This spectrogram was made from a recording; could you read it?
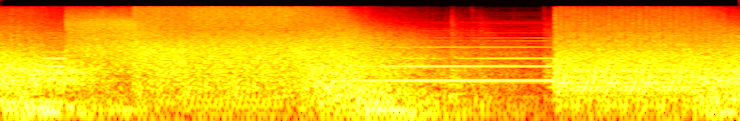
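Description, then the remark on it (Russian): Deafening bursts from an aircraft cannon firing live combat rounds at a shooting range, triggered from the cockpit control stick, the rapid shots merging into a dense continuous roar, with a brief high whine midway before the fire resumes at full force. “Если говорить о впечатлениях во время стрельбы, то первое, на что обращаешь внимание, как такое может быть, что в тире в момент стрельбы грохот такой, что народ разбегается от одного только звука, а в кабине такого шума нет?”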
